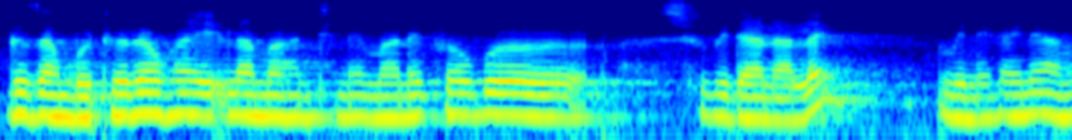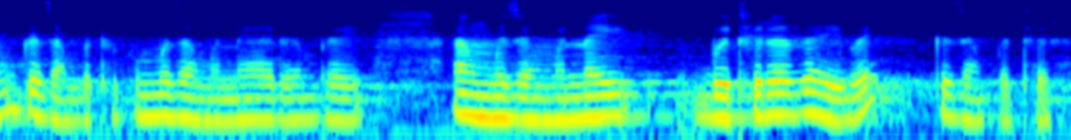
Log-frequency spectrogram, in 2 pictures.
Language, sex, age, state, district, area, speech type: Bodo, female, 30-45, Assam, Chirang, rural, spontaneous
